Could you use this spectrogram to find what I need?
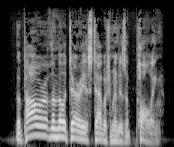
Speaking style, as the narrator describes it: the speaker was saying, his voice magnified over the public address system

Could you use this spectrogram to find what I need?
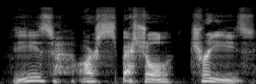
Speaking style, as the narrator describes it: he said

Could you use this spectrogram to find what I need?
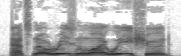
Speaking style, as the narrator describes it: hollered someone from the back of the hall

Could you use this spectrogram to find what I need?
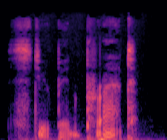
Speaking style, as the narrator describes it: Percy muttered

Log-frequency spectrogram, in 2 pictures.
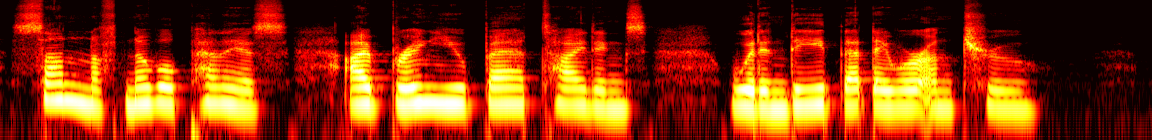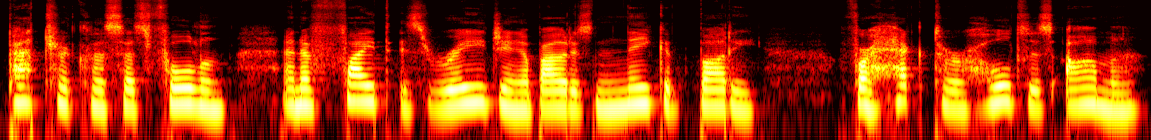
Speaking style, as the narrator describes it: he cried

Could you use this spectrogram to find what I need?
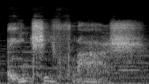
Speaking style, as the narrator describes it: whispered my grandfather

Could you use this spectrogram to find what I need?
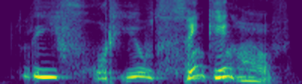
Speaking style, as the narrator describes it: Jasmine whispered furiously

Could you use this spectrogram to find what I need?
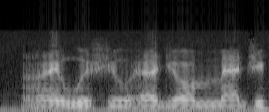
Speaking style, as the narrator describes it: Caramon growled

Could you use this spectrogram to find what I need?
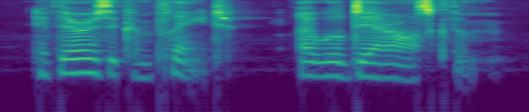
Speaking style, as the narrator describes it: he said gravely

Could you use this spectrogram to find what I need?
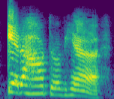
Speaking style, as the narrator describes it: subvocally screaming inwardly

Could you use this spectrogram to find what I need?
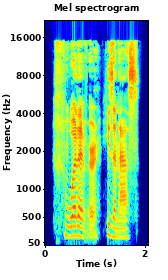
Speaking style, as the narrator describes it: he says without heat

